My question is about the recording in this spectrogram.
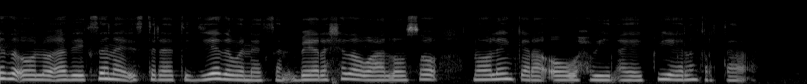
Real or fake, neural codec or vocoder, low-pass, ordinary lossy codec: real; none; 9.9 kHz; none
